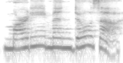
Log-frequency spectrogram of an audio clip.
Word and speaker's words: Marty Mendoza: i'm angel uh today we are speaking with marty mendoza and did i pronounce that right you did okay it's an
